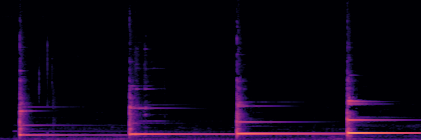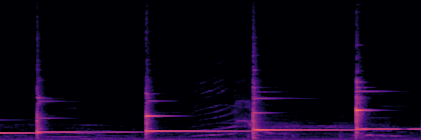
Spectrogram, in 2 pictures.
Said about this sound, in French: Vérification d'un accord d'une batterie heptatonique d'un gong à bulbe dans un orchestre de Bali.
